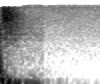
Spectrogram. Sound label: nineties hip hop kick g sharp key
